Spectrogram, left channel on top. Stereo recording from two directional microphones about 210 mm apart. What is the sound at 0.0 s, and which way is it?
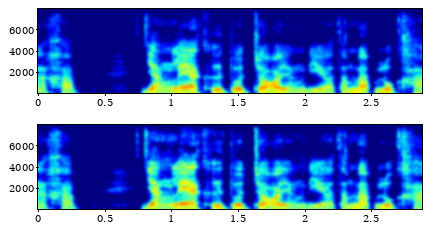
Speech, centre (ahead or behind).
